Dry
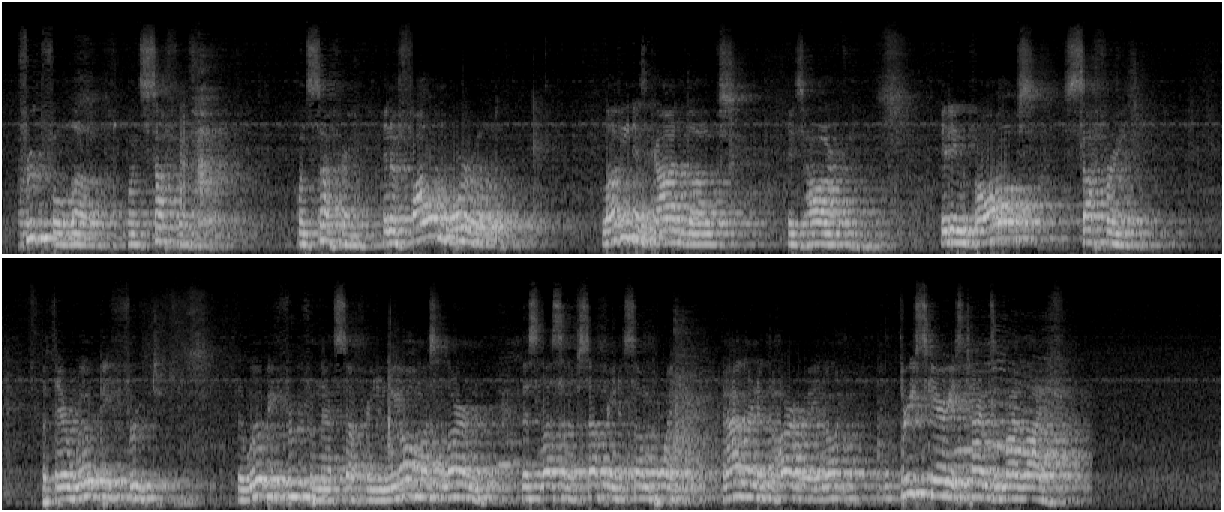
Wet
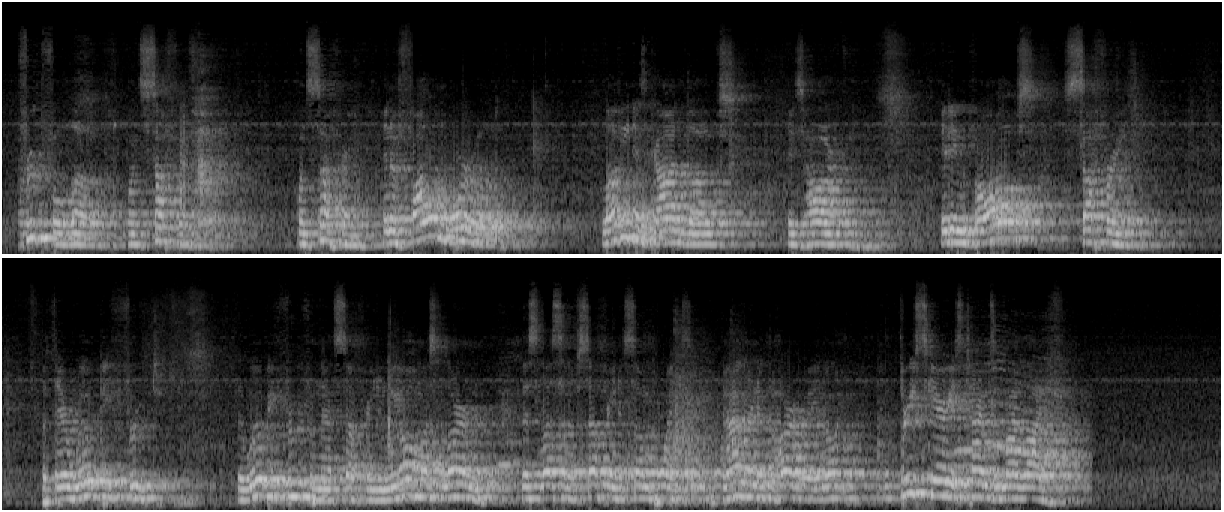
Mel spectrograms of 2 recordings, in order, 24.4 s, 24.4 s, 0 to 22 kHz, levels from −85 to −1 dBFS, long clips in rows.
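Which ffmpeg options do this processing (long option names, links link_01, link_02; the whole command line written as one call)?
ffmpeg -i in.wav -filter_complex "[0:a]asplit=2[link_01][link_02];[link_02]afade=type=in:start_time=18.43:duration=0.01,afade=type=out:start_time=19.31:duration=0.01,aecho=0:1:560|1120|1680:0.446684|0.0670025|0.0100504[link_03];[link_01][link_03]amix=inputs=2:normalize=0" out.wav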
